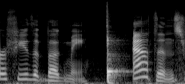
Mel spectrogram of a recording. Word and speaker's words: Athens: few that bug me athens right as in greece that would make too much sense this town wants everyone to inexplicably use a long a sound so they say it's athens there's also a new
